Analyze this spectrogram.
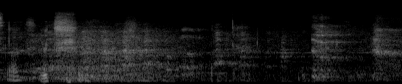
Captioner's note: audience laughs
